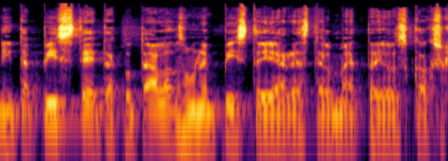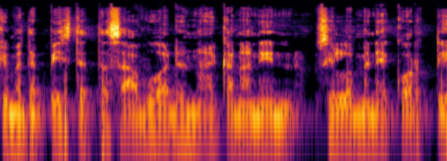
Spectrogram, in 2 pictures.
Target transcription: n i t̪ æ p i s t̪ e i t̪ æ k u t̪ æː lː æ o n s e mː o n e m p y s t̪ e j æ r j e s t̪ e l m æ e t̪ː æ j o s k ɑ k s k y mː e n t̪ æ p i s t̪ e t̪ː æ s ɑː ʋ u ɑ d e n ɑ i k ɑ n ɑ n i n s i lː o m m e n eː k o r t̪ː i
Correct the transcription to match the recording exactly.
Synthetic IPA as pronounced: n iː t̪ æ p i s t̪ e i t̪ æ k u t̪ æː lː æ o n s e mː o n e m p i s t̪ e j æ r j e s t̪ e l m æ e t̪ː æ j o s k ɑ k s k y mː e n t̪ æ p i s t̪ e t̪ː æ s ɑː ʋ u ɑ d e n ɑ i k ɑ n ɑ n i n s i lː o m m e n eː k o r t̪ː i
